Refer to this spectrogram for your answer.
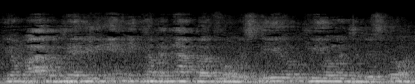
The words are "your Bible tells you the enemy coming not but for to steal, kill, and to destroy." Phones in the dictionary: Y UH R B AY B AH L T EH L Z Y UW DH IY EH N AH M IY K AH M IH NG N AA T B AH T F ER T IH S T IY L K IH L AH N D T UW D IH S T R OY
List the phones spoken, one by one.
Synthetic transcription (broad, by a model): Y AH R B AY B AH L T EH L Y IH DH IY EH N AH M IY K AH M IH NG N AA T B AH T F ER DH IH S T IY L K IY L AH N T UW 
